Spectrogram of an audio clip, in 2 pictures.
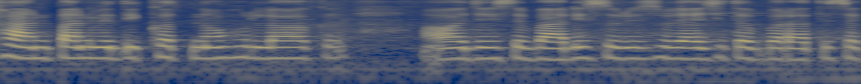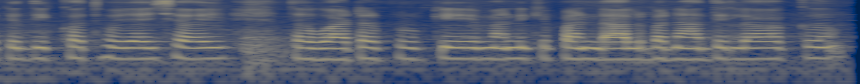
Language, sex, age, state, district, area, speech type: Maithili, female, 30-45, Bihar, Sitamarhi, rural, spontaneous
